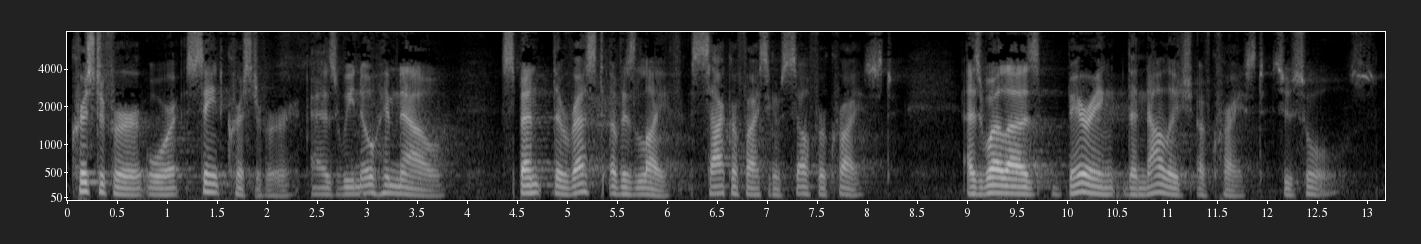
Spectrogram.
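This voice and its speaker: A man, a priest, telling a saint's story in a slow, measured sermon. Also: mid-range voice. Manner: slow, measured retelling with clearing of throat. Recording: long hall reverb.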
